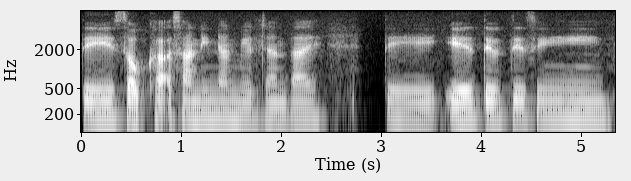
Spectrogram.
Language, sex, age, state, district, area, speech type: Punjabi, female, 30-45, Punjab, Tarn Taran, rural, spontaneous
